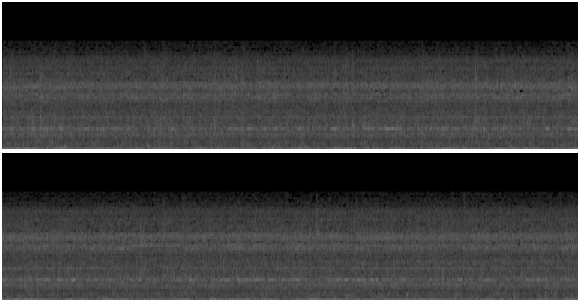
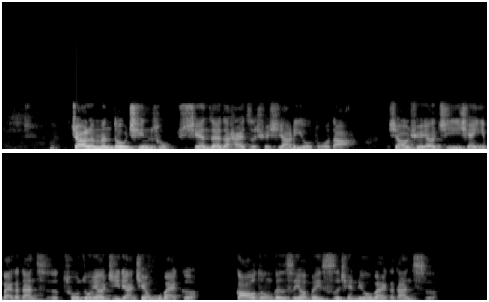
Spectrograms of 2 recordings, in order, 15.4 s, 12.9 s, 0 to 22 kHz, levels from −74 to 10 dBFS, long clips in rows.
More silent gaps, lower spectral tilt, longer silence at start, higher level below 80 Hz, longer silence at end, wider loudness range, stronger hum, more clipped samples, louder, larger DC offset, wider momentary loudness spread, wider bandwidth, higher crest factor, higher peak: neither; second, -1.5 dB/octave vs -3 dB/octave; second, 0 s vs 0.3 s; about the same, -64 dBFS vs -66 dBFS; second, 0 s vs 0.7 s; second, 0 LU vs 7 LU; neither; neither; second, -34 LUFS vs -22 LUFS; neither; second, 1 LU vs 14 LU; first, 16.5 kHz vs 7.2 kHz; second, 14 dB vs 22 dB; second, -22 dBFS vs 0 dBFS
